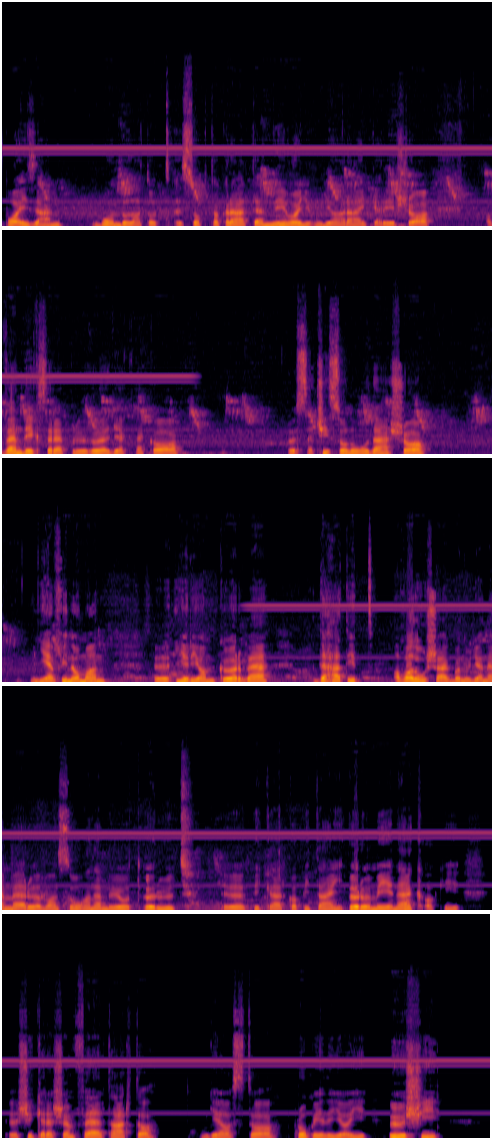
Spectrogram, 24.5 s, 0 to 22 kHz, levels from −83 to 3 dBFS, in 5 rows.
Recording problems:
high-pitched whine; noticeable; until 7 s and from 12 s on; 7.5 kHz, 20 dB below the speech
animal sounds; noticeable; until 18 s; 20 dB below the speech

